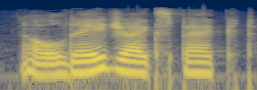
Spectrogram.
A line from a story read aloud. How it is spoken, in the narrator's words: Gregor replied cheerfully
